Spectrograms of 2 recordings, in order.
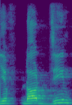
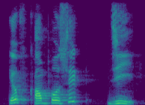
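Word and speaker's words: f∘g: இதுக்கு எந்த simple use பண்ணுவாங்கன்னா டாட், பெரிய பட்டை மாதிரி போட்டுக்கா, எஃப் ஓஜி மாதிரி இருக்கா, ஃபாக் மாதிரி இருக்கா, ஃபாக் கிடையாது, அது எஃப் டாட் ஜின்னு ப்ரொனவுன்ஸ் பண்ணணும். எஃப் காம்போசிட் ஜி, எஃப் காம்போசிட் ஜி.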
